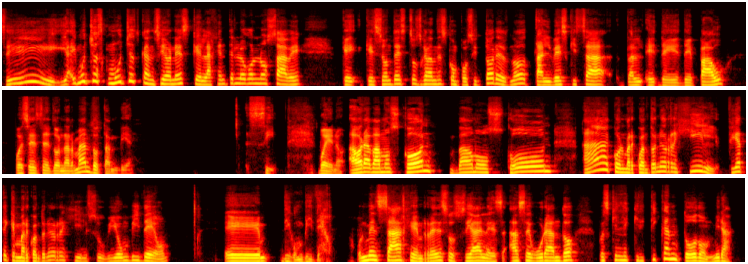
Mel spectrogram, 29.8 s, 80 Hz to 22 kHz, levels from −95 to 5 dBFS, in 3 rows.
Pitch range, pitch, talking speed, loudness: 150-200 Hz, 170 Hz, 140 wpm, -25 LUFS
